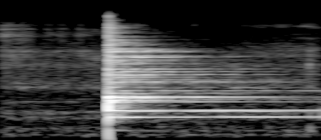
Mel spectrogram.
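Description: A single big gong is struck once, giving a sharp metallic hit followed by a bright, sustained ringing tone that lingers and slowly fades, heard alone without speech.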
